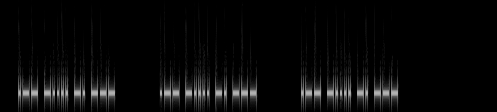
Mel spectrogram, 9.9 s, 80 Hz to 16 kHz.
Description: Morse code, heard as a keyed tone, about 28 wpm, 700 Hz. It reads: W6NO W6NO W6NO
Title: USA Call Signs - 4 Characters - Repeated 3x - 28wpm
